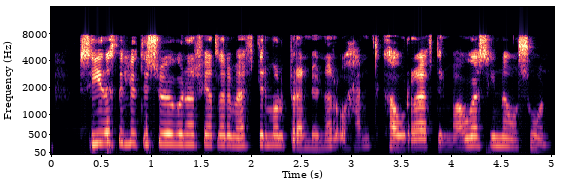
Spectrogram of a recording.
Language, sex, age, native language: Icelandic, female, 40-49, Icelandic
